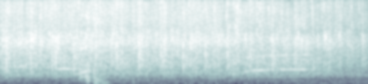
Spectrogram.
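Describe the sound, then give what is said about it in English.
A church audience claps steadily, a dense wash of many overlapping hand claps with no clear rhythm, holding at an even level the whole time, with a few brief tonal sounds rising faintly through it. “Clap your hands to that.”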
